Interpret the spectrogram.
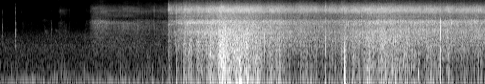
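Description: Chopped chiton meat and seasonings hitting hot oil in a frying pan: a loud sizzle starts suddenly about three seconds in and keeps going steadily, with a few sharp clicks of the fork against the plate.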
